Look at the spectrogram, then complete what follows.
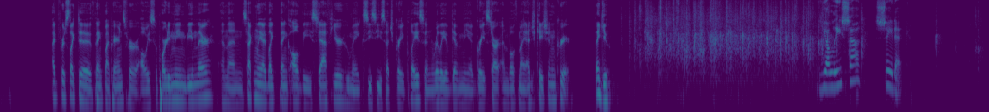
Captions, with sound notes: >> I'd first like to thank my parents for always supporting me, and being there. And then, secondly, I'd to thank all of the staff here who make CC such a great place, and really have given me a great start in both my education and career. Thank you. (applause) >> Aleesha Shattuck.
